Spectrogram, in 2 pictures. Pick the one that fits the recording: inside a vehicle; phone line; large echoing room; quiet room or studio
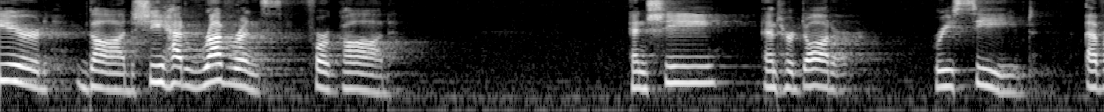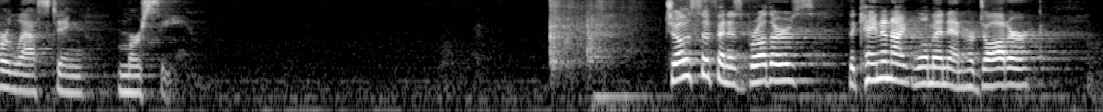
large echoing room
